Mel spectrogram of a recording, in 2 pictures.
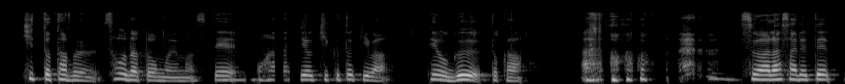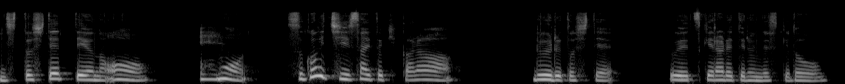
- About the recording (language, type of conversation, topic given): Japanese, podcast, 子どもの好奇心は、どうすれば自然に育てられますか？
- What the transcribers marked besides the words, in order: other background noise; laughing while speaking: "あの"; chuckle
